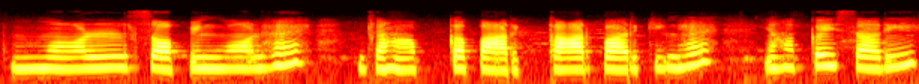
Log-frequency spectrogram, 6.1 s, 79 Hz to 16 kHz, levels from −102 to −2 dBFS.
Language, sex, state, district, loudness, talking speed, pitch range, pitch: Hindi, female, Chhattisgarh, Raipur, -18 LUFS, 115 wpm, 215-250 Hz, 220 Hz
